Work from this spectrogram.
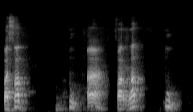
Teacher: Itu ta sama ta, karena ta lebih kuat sifatnya, maka enggak mungkin dia terhapus dalam ta yang lemah. Jadi dia harus muncul. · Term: idgham naqis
